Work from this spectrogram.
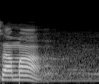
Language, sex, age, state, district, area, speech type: Dogri, male, 18-30, Jammu and Kashmir, Reasi, rural, read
